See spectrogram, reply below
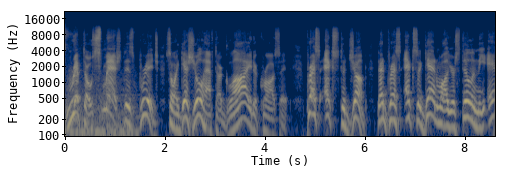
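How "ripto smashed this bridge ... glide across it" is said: low, heavily sarcastic delivery. A game character addresses the player at a smashed bridge, sarcastic. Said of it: "he said that so sarcastically".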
